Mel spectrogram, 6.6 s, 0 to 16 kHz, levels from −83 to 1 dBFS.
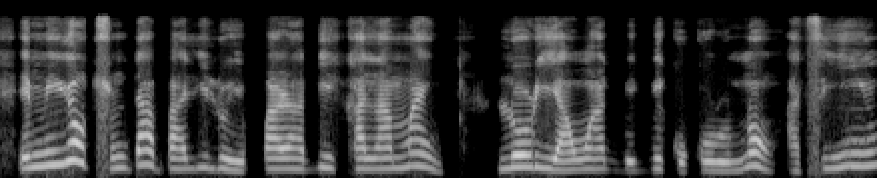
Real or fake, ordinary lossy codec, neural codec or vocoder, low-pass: fake; none; vocoder, 24 kHz, 100 mel bands, Vocos; 10.8 kHz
